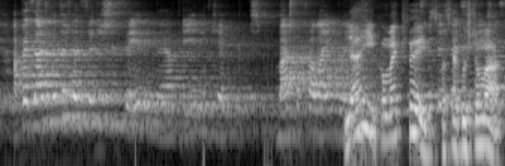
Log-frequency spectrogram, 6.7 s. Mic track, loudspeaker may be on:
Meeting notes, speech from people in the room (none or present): present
